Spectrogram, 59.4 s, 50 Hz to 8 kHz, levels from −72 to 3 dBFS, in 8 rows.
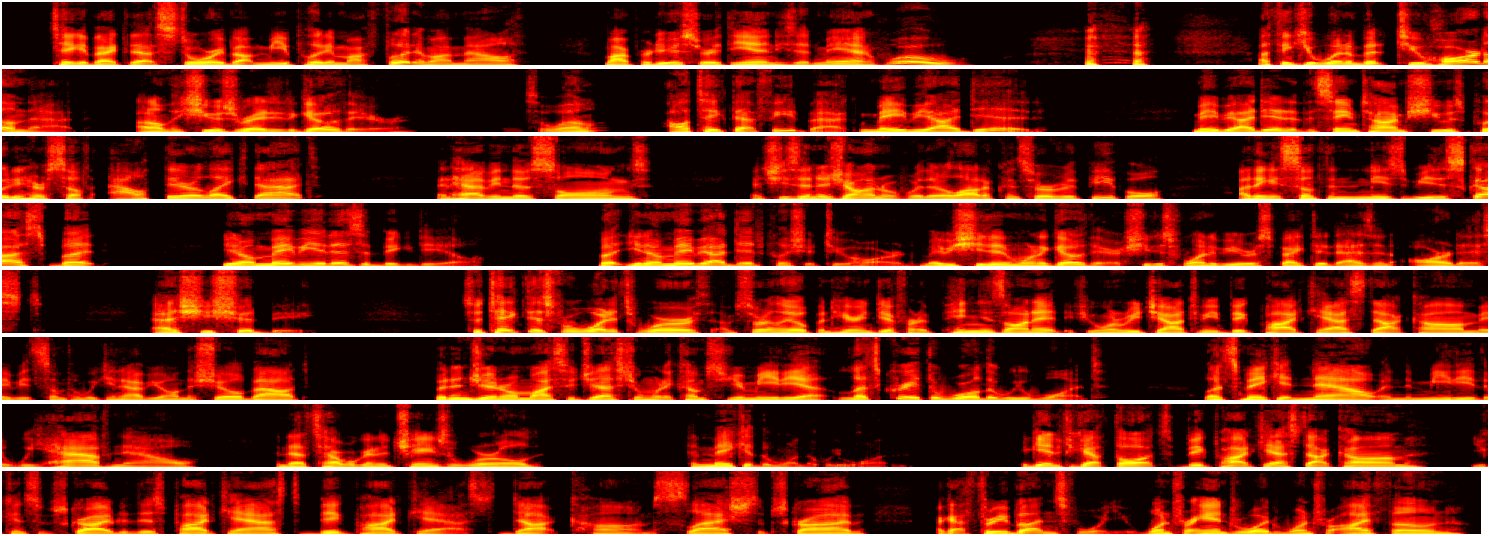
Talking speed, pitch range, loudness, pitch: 240 wpm, 125-160 Hz, -19 LUFS, 140 Hz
